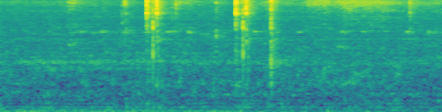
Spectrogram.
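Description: Computer mouse button clicks: a quick pair about one and a half seconds in, another pair near two and a half seconds, then a single click, over a steady low hum.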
